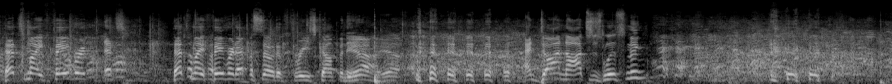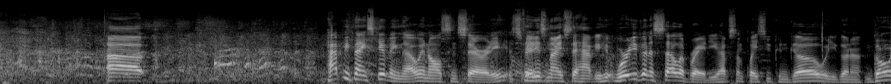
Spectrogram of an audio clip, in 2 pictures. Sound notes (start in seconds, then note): 3.9 audience laughing; 6.9 audience laughing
